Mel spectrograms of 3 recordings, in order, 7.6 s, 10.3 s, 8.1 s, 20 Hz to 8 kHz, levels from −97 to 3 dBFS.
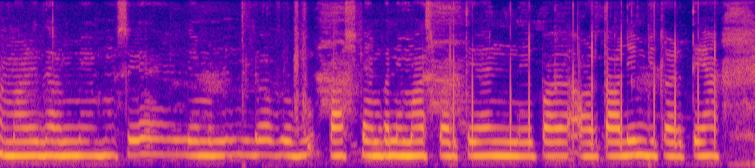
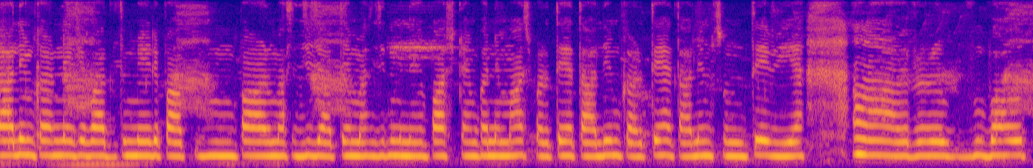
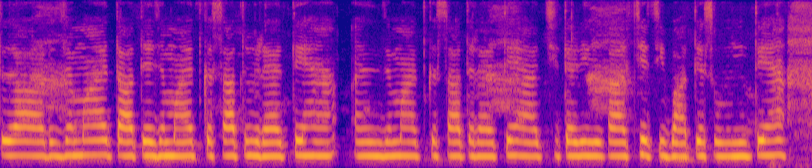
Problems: constant background noise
